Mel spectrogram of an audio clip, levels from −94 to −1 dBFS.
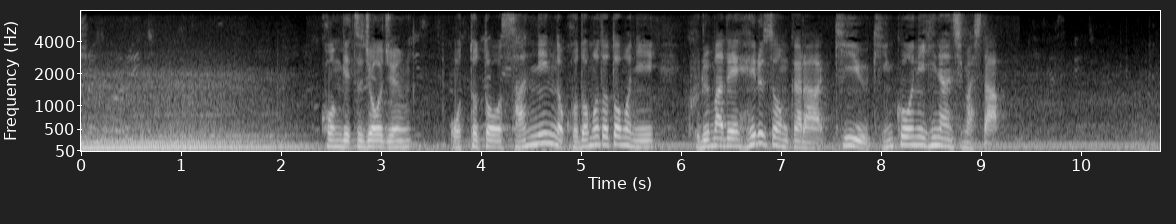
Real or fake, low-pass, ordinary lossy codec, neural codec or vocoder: real; 7.2 kHz; none; none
